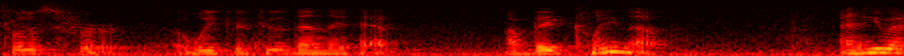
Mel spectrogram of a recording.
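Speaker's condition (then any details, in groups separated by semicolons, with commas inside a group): Parkinson's disease; cannot live alone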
